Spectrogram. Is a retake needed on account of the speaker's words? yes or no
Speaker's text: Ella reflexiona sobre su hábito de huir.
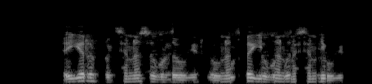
yes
